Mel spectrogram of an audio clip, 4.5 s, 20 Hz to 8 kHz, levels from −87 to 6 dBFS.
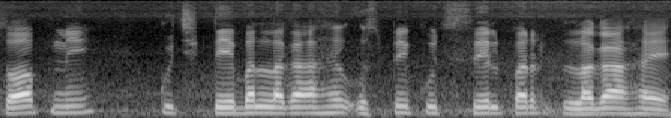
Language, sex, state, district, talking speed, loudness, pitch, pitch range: Hindi, male, Madhya Pradesh, Katni, 175 wpm, -17 LUFS, 155 Hz, 145-160 Hz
